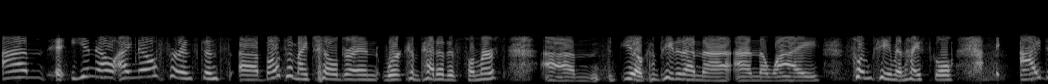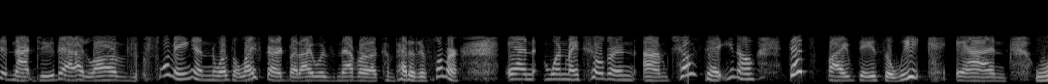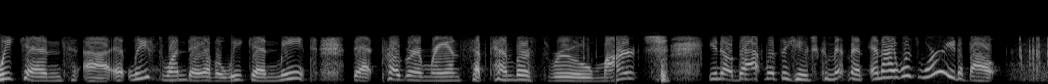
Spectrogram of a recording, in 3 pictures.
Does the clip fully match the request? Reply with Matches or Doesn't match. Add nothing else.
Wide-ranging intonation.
Matches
